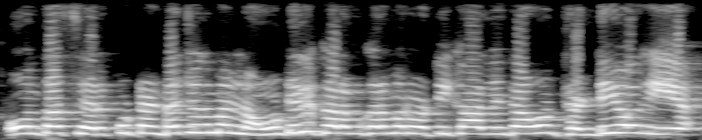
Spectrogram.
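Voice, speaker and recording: A woman playing a sharp-tongued, overbearing mother who nags and scolds in an amateur family drama. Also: extremely high pitch, fairly even intonation. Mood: scolding. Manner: fast, scolding, nagging.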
